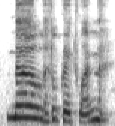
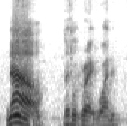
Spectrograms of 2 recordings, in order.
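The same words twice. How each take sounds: First: It is read in the character's put-on voice. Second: It is read without the character's voice. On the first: The speaker calls it right. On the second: The speaker calls it wrong.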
